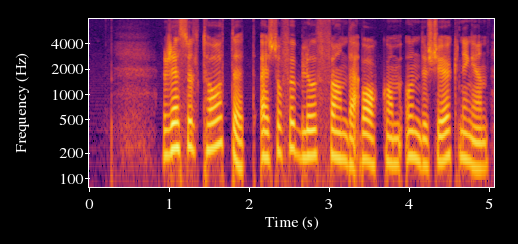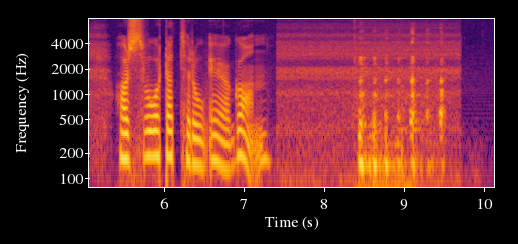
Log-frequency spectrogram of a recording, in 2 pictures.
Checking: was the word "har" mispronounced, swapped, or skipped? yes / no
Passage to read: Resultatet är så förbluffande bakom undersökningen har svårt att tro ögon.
no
